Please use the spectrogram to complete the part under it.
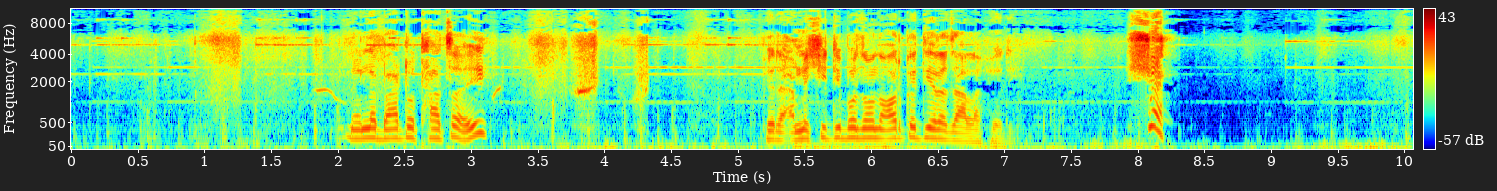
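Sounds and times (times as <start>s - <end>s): horse hoofbeats on stones: 0.0s - 10.0s.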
